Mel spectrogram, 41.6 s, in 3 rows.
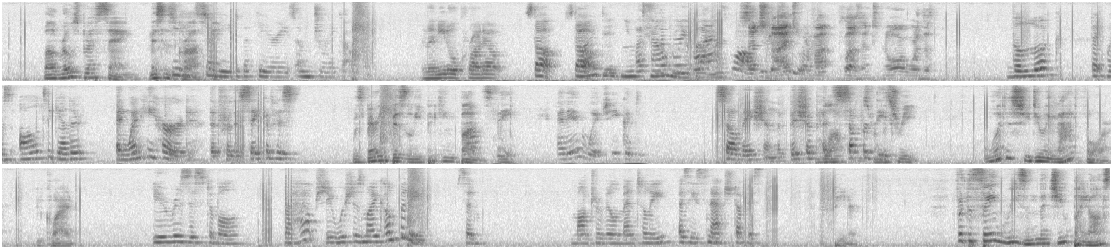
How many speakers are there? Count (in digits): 8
